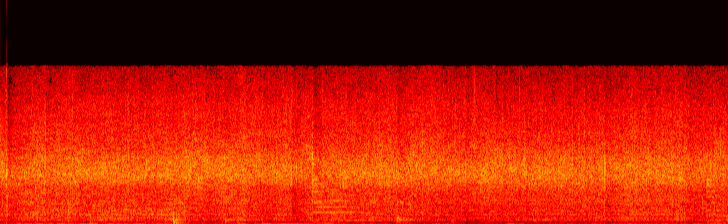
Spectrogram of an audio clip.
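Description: Chicken liver and onions frying in hot oil in a pan, a steady sizzle, with a few light knocks of a spatula stirring them.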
